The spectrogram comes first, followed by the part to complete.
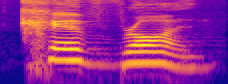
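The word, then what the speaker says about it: חברון: The name Hebron in Hebrew it means comes from the Hebrew root ba HBR lang yung kanilang spelling diyan but it's pronounced as Kevron.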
